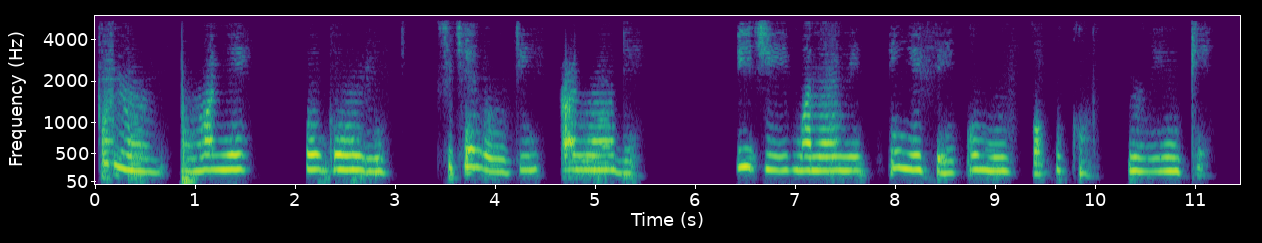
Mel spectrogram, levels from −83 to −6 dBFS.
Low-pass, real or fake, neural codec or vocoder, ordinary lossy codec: 5.4 kHz; fake; codec, 44.1 kHz, 0.9 kbps, DAC; MP3, 48 kbps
